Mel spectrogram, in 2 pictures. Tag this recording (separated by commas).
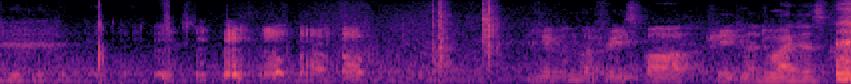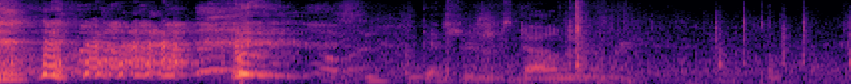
Speech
